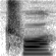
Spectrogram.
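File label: "chuo1", Mandarin pinyin voice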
